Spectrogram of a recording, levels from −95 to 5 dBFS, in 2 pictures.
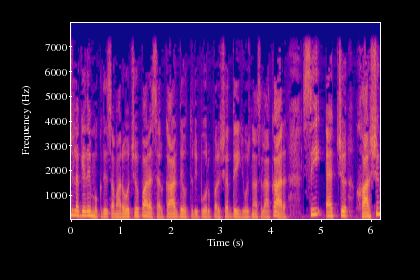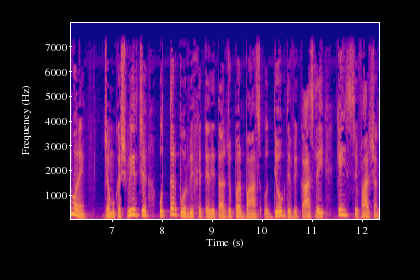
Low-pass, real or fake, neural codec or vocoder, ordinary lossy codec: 7.2 kHz; real; none; none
